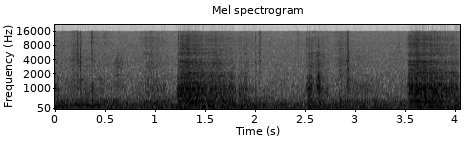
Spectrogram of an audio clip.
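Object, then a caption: Thin paper cardstock card scratched by a marker nib. A calligraphy marker nib scratches strokes across a thin, solid, flat black cardstock card held flat by fingers. Three distinct scratchy, papery strokes rise out of a quiet low background hiss, each with a bright rasping texture.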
